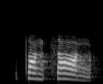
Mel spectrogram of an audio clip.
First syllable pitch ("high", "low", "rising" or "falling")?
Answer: falling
